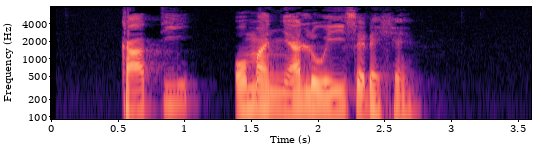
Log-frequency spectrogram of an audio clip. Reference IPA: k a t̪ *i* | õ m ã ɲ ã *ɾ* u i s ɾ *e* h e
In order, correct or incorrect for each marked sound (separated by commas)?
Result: correct, incorrect, correct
